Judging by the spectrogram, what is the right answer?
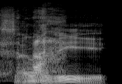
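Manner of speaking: slow, smooth, silky British ASMR voice. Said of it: "could you say cellar door?".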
